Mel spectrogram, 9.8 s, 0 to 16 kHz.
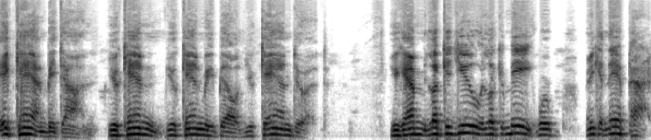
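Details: Aphasia in a male stroke survivor about 15 years after stroke and brain injury; he was once mute, is half paralyzed and uses a wheelchair.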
